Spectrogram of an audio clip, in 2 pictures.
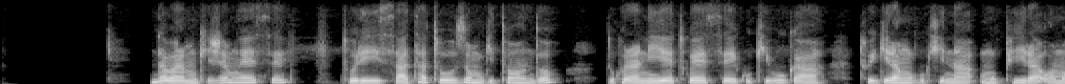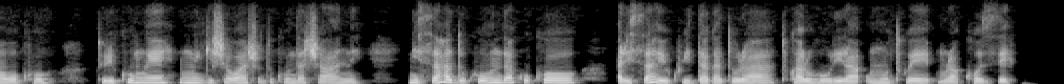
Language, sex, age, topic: Rundi, female, 36-49, education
